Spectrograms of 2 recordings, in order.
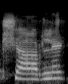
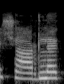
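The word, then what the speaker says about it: Sherlock: ये देखिए, शार्लक, LOCK, luck, शार्लक।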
